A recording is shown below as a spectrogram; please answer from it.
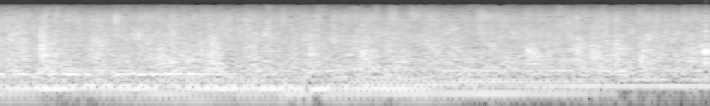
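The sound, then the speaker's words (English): Steady rain falling, a dense, even hiss of drops that holds at a constant level for the whole stretch, with no voices and no clear separate splashes. “Hey, at least there's rain. I won't go thirsty tonight.”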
